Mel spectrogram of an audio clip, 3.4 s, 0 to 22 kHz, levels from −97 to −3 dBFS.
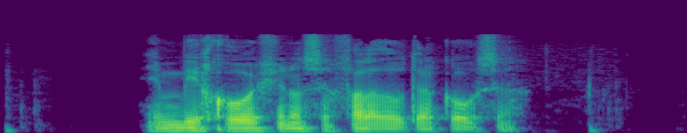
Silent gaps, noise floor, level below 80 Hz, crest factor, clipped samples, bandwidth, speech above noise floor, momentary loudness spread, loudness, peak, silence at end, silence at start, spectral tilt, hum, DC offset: none; -56 dBFS; -42 dBFS; 22 dB; under 0.1%; 7.8 kHz; 33 dB; 17 LU; -24 LUFS; -4 dBFS; 0.85 s; 0.75 s; -7.5 dB/octave; none; under 0.1%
